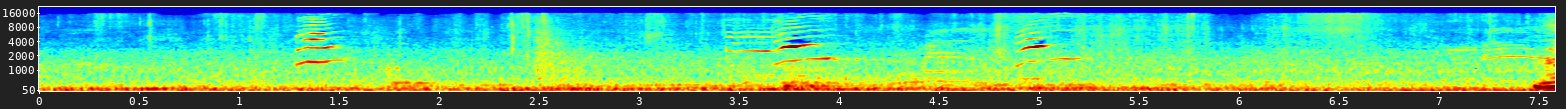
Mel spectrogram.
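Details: Kittens of a pet cat family, looking for their mother, let out scattered high rising mews at irregular intervals against a low background rumble, with faint voices nearby.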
